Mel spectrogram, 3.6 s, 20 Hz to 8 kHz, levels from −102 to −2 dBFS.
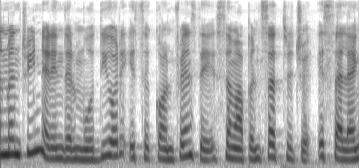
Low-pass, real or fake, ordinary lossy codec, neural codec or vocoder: none; real; none; none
